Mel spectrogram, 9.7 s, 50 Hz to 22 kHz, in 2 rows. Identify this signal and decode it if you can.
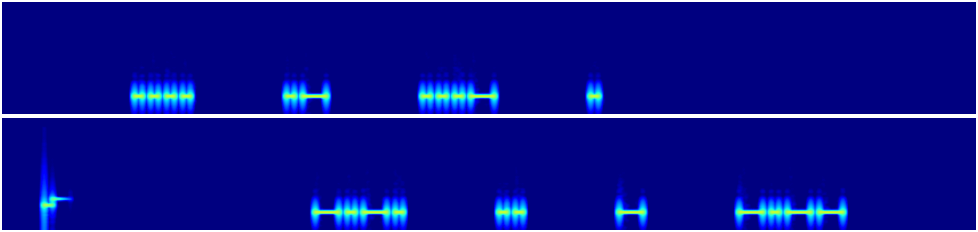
Morse code, heard as a keyed tone, about 30 wpm, spaced as for 14 wpm, 700 Hz. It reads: HAVE CITY
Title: 4x Character Spacing - Top 300 Words - 30wpm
